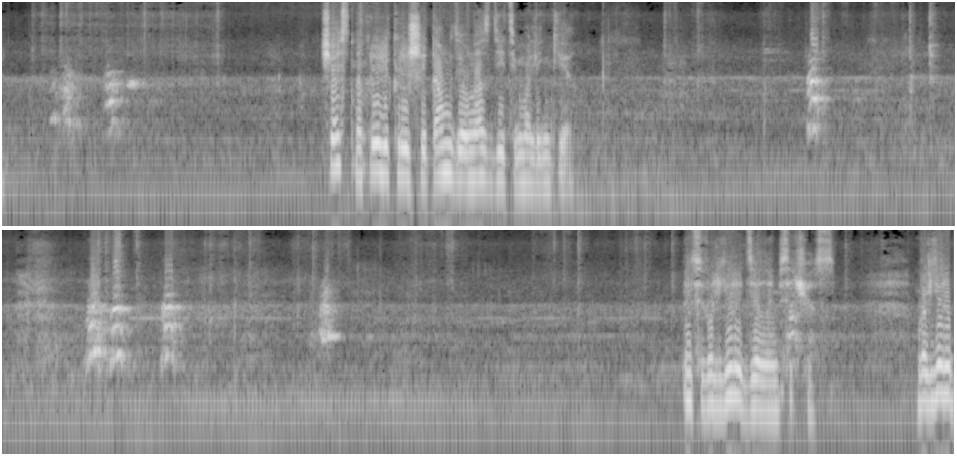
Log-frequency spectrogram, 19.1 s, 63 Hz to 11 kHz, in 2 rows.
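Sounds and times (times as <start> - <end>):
steady low hum: 0.0 - 19.0
dogs barking: 0.4 - 1.8, 8.0 - 8.8, 10.2 - 11.8, 12.4 - 13.4, 17.2 - 17.8.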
